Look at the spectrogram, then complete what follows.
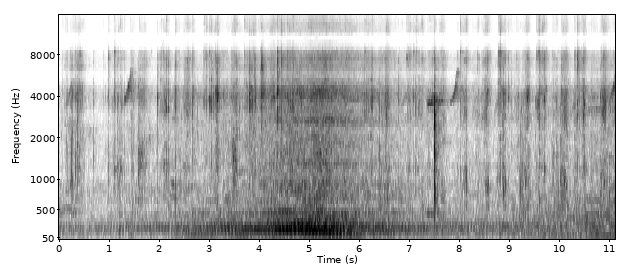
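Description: Scissors cutting a long strip of motor slot insulation paper along a marked line: repeated crisp snips and paper rustle. A low hum swells in the background for a few seconds in the middle, and a single sharp click comes about two-thirds through.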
